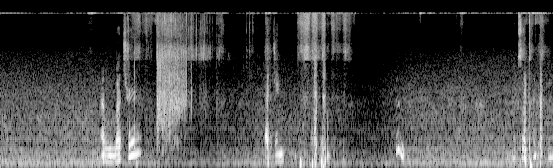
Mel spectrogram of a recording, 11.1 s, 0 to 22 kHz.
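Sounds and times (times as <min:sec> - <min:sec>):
packaging being torn open: 0:03.1 - 0:04.6.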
